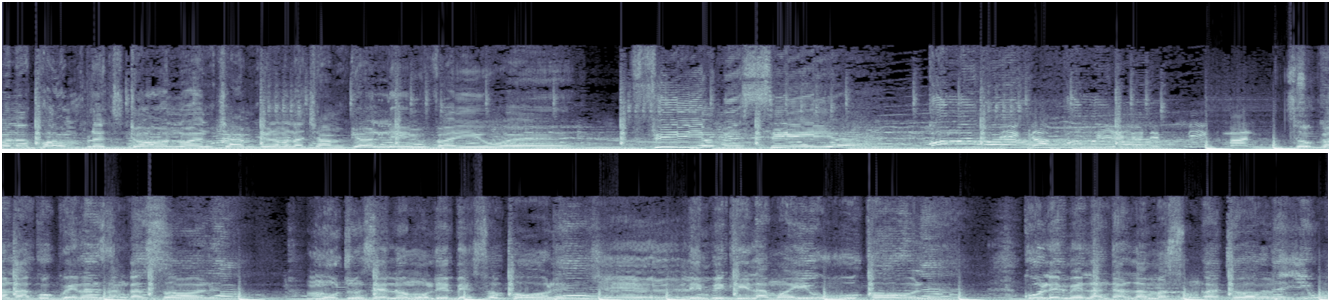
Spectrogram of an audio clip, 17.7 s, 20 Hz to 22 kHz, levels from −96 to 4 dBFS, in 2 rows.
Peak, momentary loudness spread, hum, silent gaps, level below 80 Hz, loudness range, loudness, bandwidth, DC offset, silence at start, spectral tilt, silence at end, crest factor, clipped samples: 0 dBFS; 3 LU; none; none; -16 dBFS; 1 LU; -9 LUFS; 16 kHz; under 0.1%; 0 s; -5.5 dB/octave; 0 s; 8 dB; 0.7%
